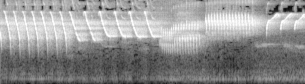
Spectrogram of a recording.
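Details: Belgian canary song opening with about ten quick falling whistles in a row, moving into a smooth rolling warble and then a high, fast rattling trill with short slurred notes.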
